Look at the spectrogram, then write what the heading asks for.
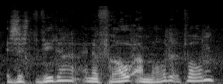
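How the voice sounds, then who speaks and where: A man's voice: mid-range voice, expressive, moderate pace, natural voice. An actor playing a middle-aged father in a radio drama, affectionate, thrifty and inquisitive. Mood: indignant, curious. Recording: very noisy outdoor street scene.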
